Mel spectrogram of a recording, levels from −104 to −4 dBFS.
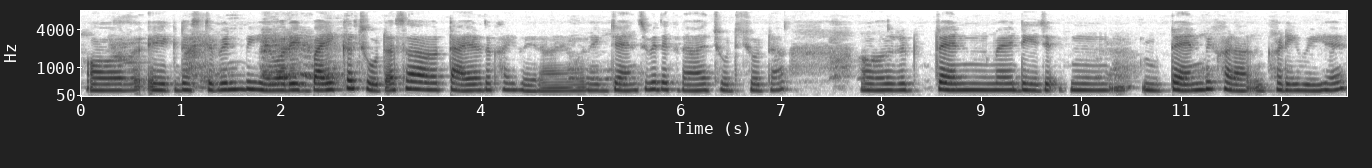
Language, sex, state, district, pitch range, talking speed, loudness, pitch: Hindi, female, Uttar Pradesh, Varanasi, 215-235 Hz, 185 wpm, -28 LUFS, 225 Hz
